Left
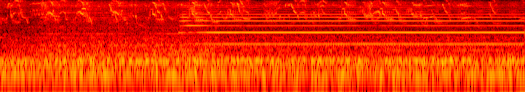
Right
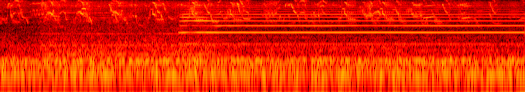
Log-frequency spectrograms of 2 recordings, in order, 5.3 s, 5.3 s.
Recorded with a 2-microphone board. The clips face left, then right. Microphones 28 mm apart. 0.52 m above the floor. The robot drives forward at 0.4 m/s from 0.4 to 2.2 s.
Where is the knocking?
I don't hear knocking.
